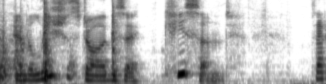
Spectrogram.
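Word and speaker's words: Keeshond: a Spitz breed, and Alicia's dog is a Keesund. Is that how you say it, Tom? Keesund?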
